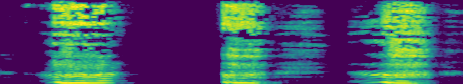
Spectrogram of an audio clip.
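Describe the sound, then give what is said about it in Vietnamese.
A frail, sickly man gives three weak, throaty coughs, evenly spaced and alone against silence. “Sư đàn chủ ốm yếu ho mấy tiếng.”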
